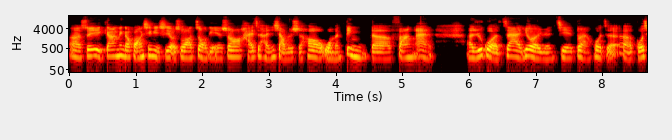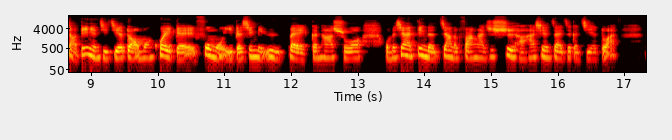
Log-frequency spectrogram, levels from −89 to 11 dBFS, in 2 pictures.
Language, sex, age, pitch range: Chinese, female, 20-39, 175-210 Hz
